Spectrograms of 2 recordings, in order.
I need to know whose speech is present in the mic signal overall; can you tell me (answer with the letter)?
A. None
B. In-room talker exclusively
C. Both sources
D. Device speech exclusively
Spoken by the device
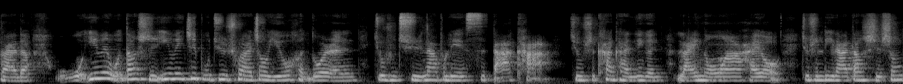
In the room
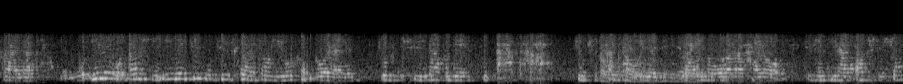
C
